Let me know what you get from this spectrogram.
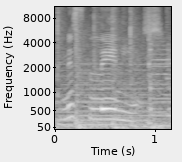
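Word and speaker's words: miscellaneous: अगर मैं बोलती हूँ मिसलेनियस, तो इसमें भी जब आप स्पेलिंग देखेंगे जो कि आपकी स्क्रीन पर आ रही होगी, तो S और C एक साथ आता है, बट हमने केवल S को प्रोनाउंस किया और C को छोड़ दिया।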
